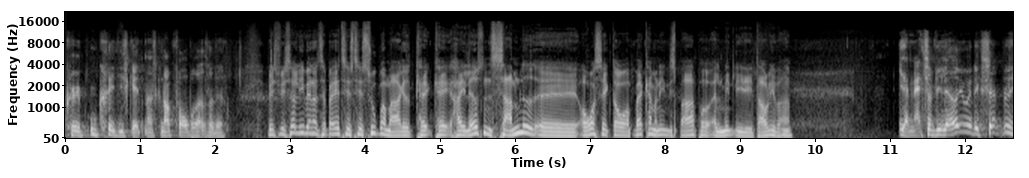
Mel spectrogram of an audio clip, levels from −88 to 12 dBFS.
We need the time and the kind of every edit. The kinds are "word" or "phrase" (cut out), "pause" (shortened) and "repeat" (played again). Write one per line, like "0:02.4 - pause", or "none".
0:03.8 - repeat
0:07.5 - word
